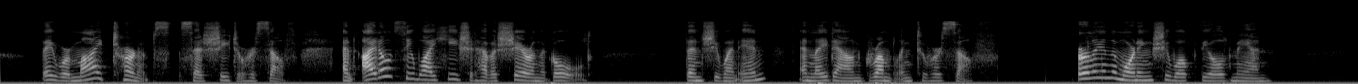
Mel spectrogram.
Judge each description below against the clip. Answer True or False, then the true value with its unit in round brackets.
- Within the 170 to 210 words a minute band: True (175 wpm)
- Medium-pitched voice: True (175 Hz)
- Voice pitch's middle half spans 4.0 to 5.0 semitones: True (4.3 semitones)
